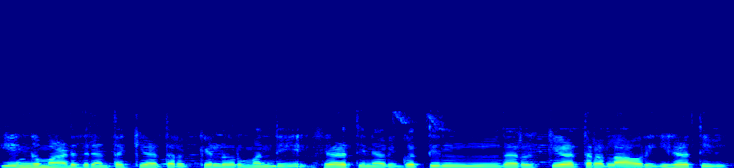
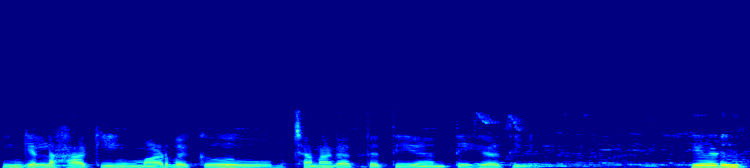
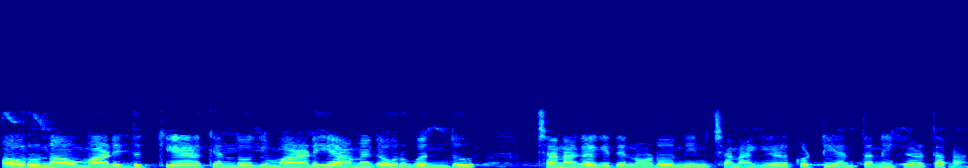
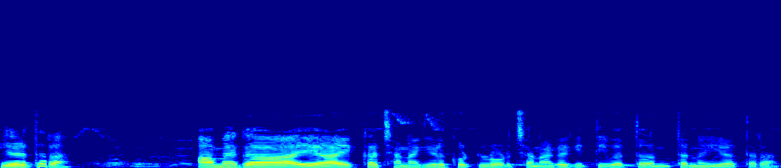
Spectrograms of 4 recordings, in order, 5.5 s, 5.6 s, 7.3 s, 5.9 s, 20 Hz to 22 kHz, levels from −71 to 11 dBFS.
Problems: background conversations at intervals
